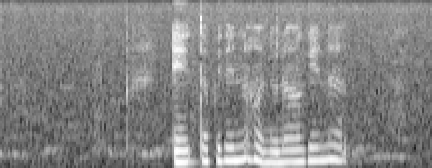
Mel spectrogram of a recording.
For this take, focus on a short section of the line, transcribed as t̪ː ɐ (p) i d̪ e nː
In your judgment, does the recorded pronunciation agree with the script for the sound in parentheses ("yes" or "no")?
yes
